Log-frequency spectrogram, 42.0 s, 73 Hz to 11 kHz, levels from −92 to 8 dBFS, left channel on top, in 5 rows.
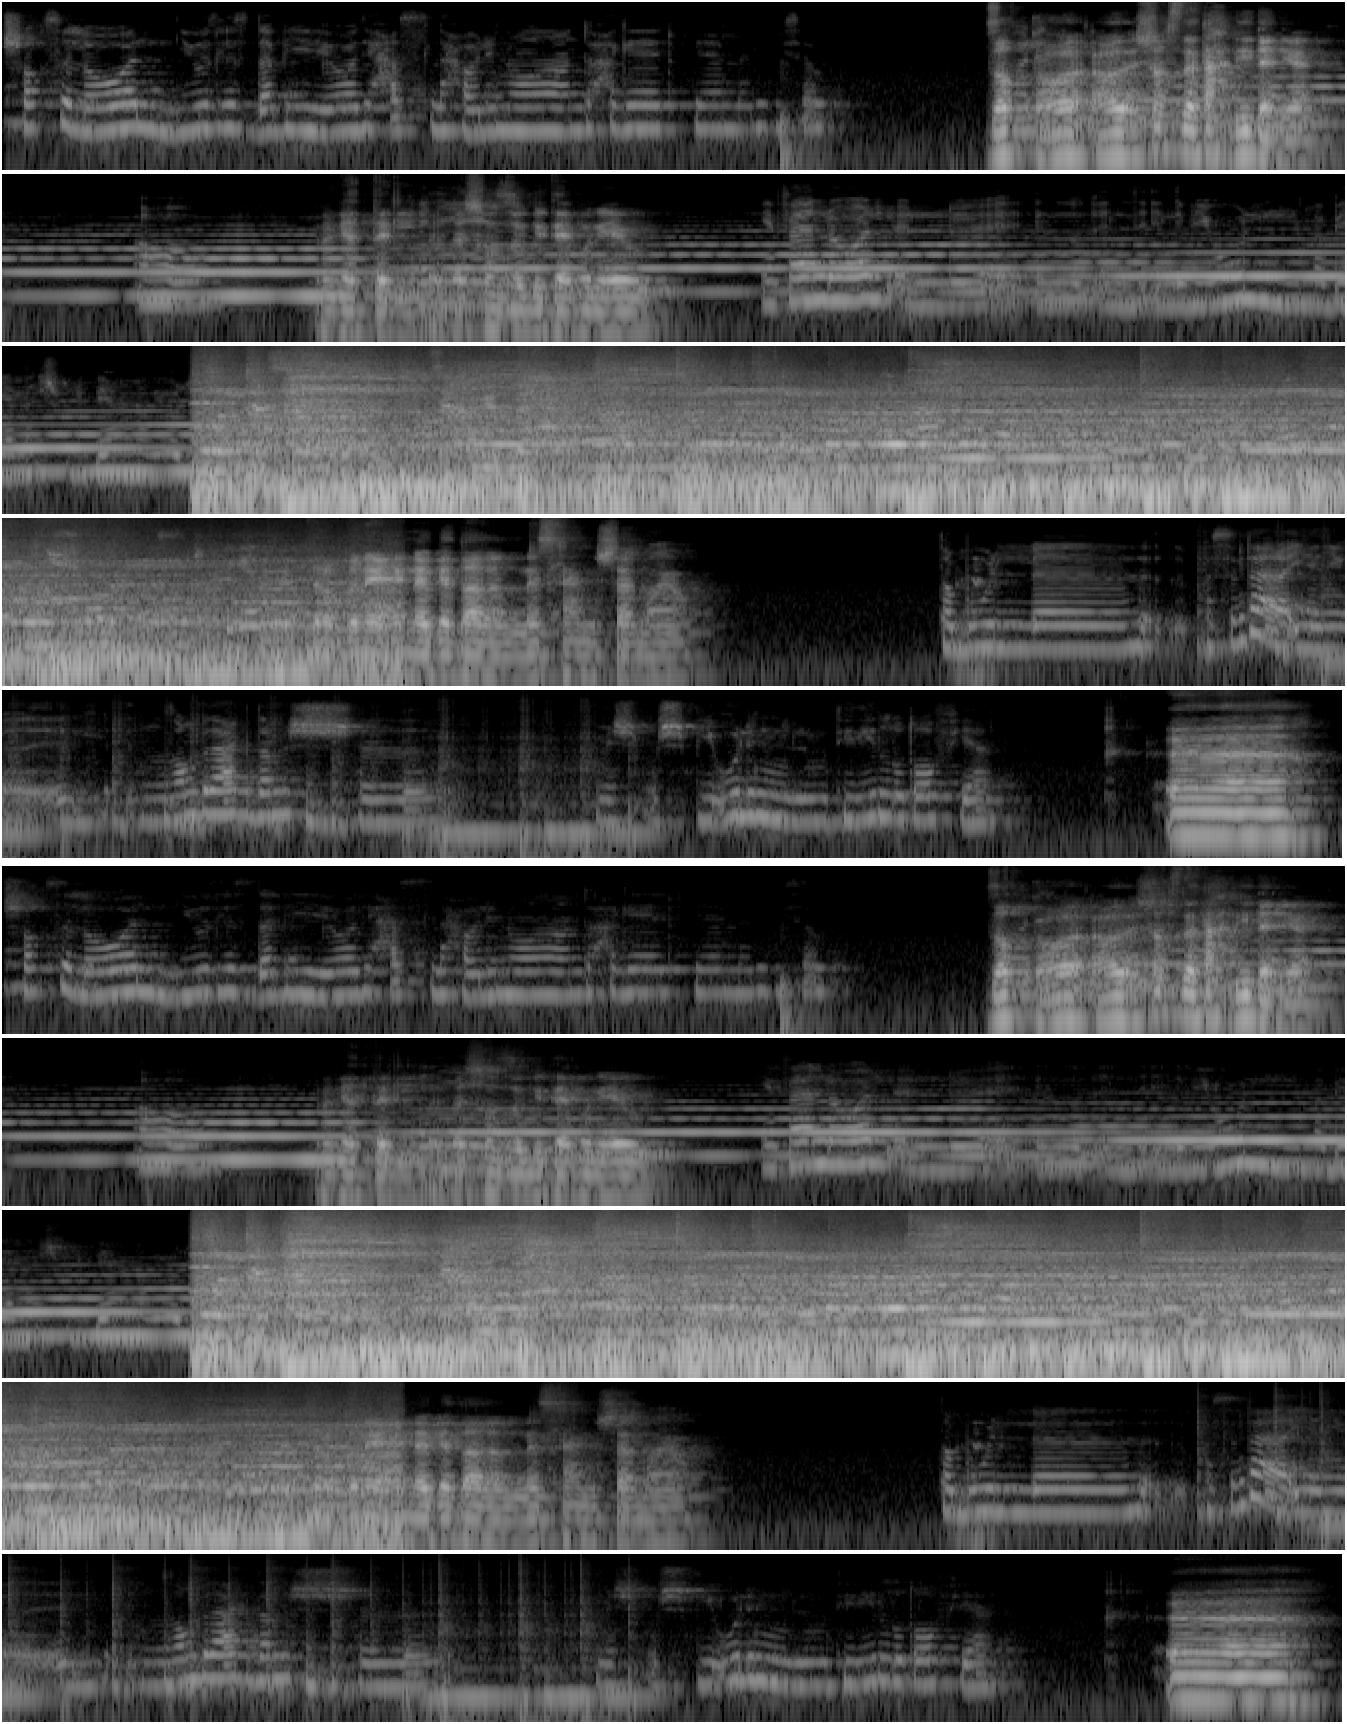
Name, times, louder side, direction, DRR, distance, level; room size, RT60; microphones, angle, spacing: voice 1, 0.0-5.1 6.2-6.7 7.0-7.3 7.9-8.1 9.2-9.7 10.9-11.6 13.1-18.5 20.8-23.0 23.6-27.0 31.0-36.4 37.3-39.8, left 2 dB, 65° left, 1 dB, 2.8 m, -45 dB
voice 2, 6.1-8.2 10.3-12.4 18.3-20.3 26.8-29.5 40.8-41.7, left 2 dB, 90° left, 0 dB, 2.7 m, -35 dB
sound 1, 6.7-22.1, equal, 15° left, 1.8 m, -43 dB
sound 2, 18.0-27.7, right 1 dB, 20° right, 0.8 m, -27 dB
sound 3, 32.6-37.6, right 1 dB, 75° right, 4.1 m, -51 dB
26.0 x 17.5 x 7.1 m, 0.64 s
head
